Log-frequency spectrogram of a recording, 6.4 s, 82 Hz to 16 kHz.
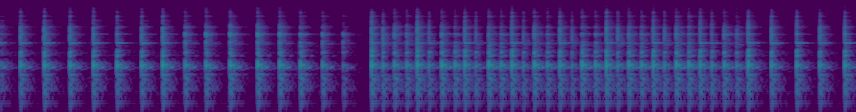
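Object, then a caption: Rubber drum practice pad struck with wooden sticks. Two wooden drumsticks tap on a solid octagonal HQ snare practice pad with a dark rubber surface. The taps are short and dry, with a woody knock around 750 Hz: an even stream of single strokes for about 3 seconds, then a louder, denser run of rapid strokes.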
